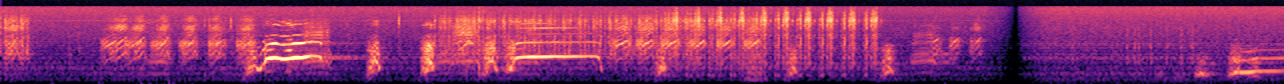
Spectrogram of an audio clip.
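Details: Coyotes fighting over a bison carcass trade sharp yips, barks and high, wavering whines in a squabbling group.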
